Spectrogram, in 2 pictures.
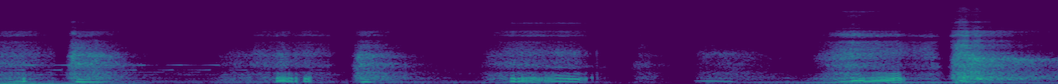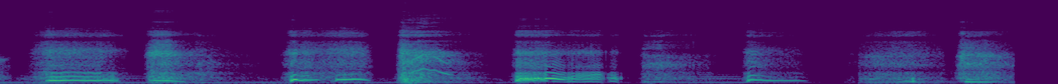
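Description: A person breathing heavily and laboriously: a long run of gasping breaths, one every second or two, some of them voiced, like someone short of air.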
